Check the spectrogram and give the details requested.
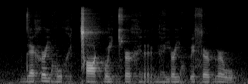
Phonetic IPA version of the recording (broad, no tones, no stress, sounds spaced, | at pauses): d ɛ x ə˞ j ɑ̤ w x ɪ ǀ ɑ k͡p ʊ j cʰ ə˞ x ɛ̤ r ɡ ɛ̤ j ə˞ j ɑ̤ ɓ ɪ s ə˞ ɡ ə˞ w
